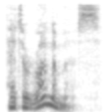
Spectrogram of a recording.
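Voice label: "heteronymous", English, British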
